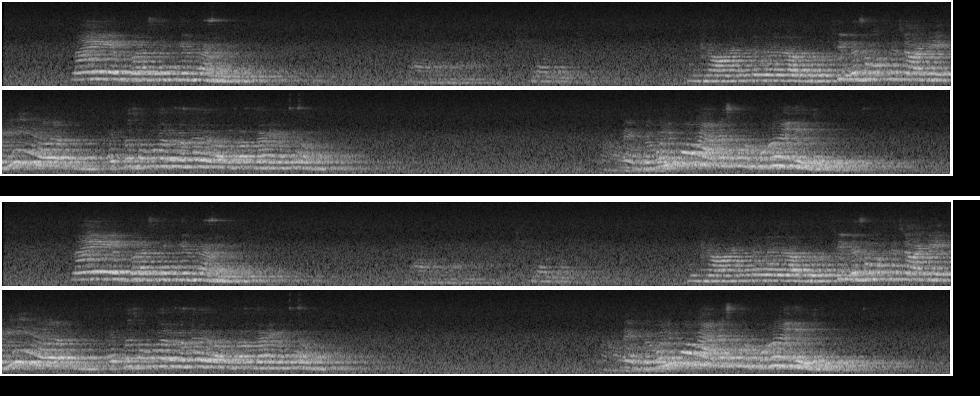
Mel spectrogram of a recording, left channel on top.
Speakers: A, on the left (about 40°); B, on the right (about 80°).
A: ନାଇଁ ସିଙ୍ଗଲ ଫ୍ୟାମିଲି
B: ଓ ହୋ ଭଲ
A: ଜଏଣ୍ଟ ଆଗରୁ ଥିଲେ ସମସ୍ତେ ଜଏଣ୍ଟ ହେଇକି ଏବେ ସବୁ ହେଇଗଲେ ଅଲଗା ଅଲଗା ହେଇଗଲେ ଆଉ
B: ହଁ
A: ମାନେ
B: ହଁ
A: ଏବେ ବୋଲି ମୋ ମ୍ୟାରେଜ ପୂର୍ବରୁ ହେଇଯାଇଛନ୍ତି।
